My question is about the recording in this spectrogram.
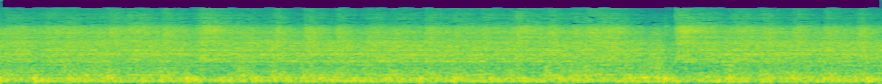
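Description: Raw black metal: distorted guitars and drums playing a dense, loud, unbroken wall of sound.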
